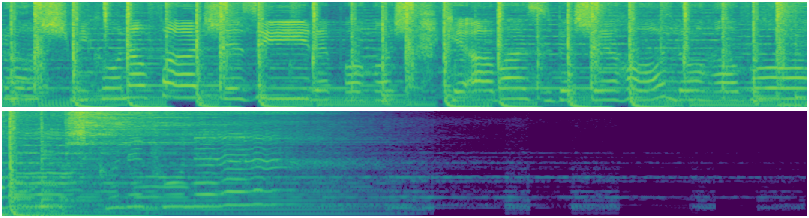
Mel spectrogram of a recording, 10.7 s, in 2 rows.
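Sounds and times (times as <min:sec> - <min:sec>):
Iranian woman singing: 0:00.0 - 0:08.2.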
